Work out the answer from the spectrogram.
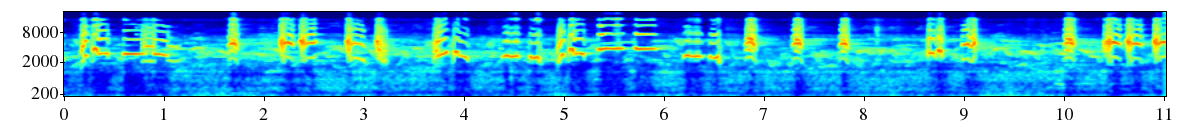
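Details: Sustained Oriental magpie-robin song aimed at rousing lazy birds to sing: a fast, varied series of sharp chips, twisting whistles and slurs repeated throughout with short gaps, faint low background noise.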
